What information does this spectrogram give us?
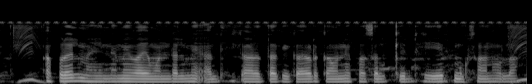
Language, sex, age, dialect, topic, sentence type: Bhojpuri, male, 18-24, Northern, agriculture, question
